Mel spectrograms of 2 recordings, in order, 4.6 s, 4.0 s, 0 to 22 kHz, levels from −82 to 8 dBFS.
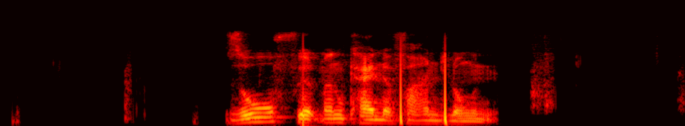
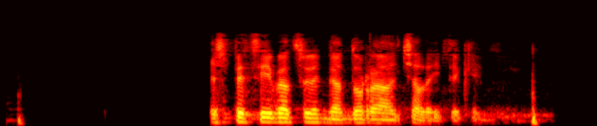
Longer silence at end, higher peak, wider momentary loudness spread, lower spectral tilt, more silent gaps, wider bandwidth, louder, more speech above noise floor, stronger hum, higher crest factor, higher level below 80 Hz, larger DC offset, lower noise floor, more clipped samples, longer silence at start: first, 0.9 s vs 0.4 s; second, -4 dBFS vs 0 dBFS; second, 11 LU vs 16 LU; about the same, -5.5 dB/octave vs -6 dB/octave; second, none vs 0.21-1.38 s; about the same, 8.2 kHz vs 7.6 kHz; second, -29 LUFS vs -19 LUFS; second, 55 dB vs over 70 dB; neither; first, 30 dB vs 22 dB; about the same, -60 dBFS vs -62 dBFS; neither; second, -84 dBFS vs under -90 dBFS; neither; first, 1.5 s vs 0.1 s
